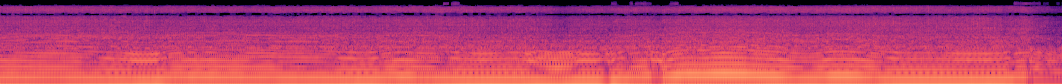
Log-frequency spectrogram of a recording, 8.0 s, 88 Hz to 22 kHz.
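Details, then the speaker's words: Husqvarna 120 Mark II chainsaw with its carburetor adjusted, cutting a roughly 15-inch log; the buzz sags and recovers as it labors, which is normal for this small saw. "you can cut wood this size but you will hear the saw labor even with the carb adjusted"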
